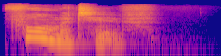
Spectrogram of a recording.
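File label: "formative", English, British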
